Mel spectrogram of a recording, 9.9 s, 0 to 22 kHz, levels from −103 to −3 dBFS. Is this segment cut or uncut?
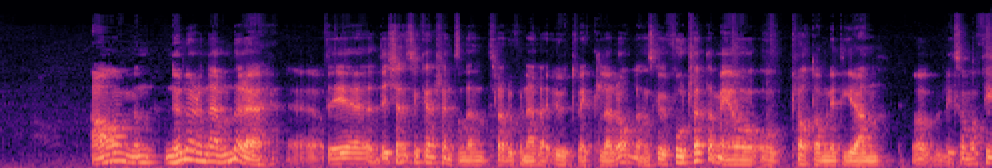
cut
